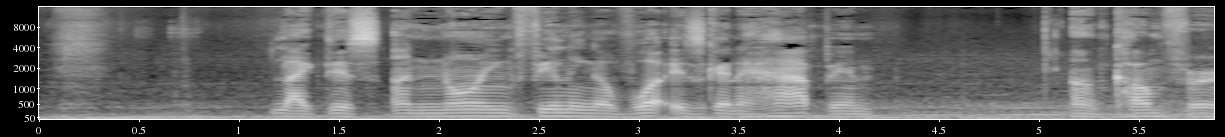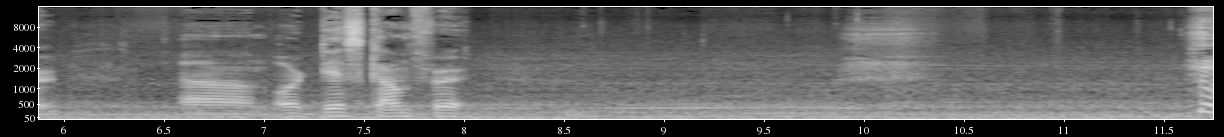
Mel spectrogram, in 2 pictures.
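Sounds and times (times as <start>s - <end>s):
low rumble: 0.0s - 11.7s
speech: 1.2s - 4.3s, 5.2s - 8.1s
big yawn: 9.9s - 10.4s.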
